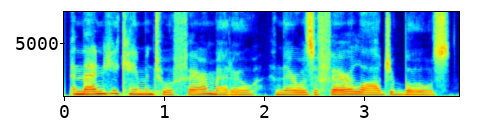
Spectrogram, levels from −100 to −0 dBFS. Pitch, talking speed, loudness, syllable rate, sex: 195 Hz, 245 wpm, -15 LUFS, 5.5 syllables/s, female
